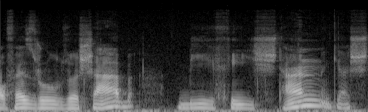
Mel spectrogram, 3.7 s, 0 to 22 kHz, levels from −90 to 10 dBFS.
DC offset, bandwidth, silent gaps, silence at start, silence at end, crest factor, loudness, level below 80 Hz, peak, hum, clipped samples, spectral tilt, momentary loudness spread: under 0.1%; 12 kHz; none; 0 s; 0 s; 14 dB; -23 LUFS; -42 dBFS; -8 dBFS; none; under 0.1%; -6.5 dB/octave; 10 LU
